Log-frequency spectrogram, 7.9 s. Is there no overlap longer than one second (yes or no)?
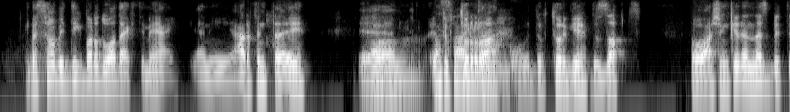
no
